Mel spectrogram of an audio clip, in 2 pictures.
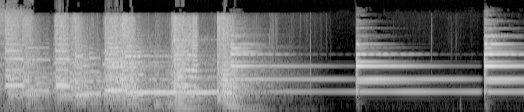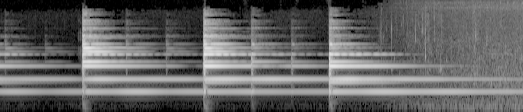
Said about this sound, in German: Die Armut verurteilt dies arme Glücklein zu so lang andauerndem Schweigen, dass es die endliche Erlösung feiernd, doppelt jubelnd und freudig läutet. Zum neuen Jahr über Hohenwald.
